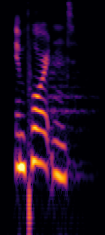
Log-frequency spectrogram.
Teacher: The second part receives the strongest beat. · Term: word stress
